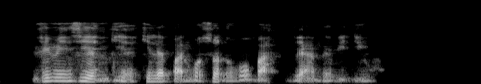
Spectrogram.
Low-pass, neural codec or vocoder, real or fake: 7.2 kHz; vocoder, 22.05 kHz, 80 mel bands, HiFi-GAN; fake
